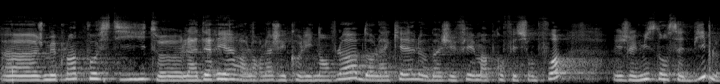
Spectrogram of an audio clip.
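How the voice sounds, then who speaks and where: A woman speaks at a moderate pace with ordinary pitch variation. Noticeable background noise and audible room echo are present. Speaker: French teacher giving testimony. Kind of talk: testimony. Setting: church service. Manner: hesitant, many fillers.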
